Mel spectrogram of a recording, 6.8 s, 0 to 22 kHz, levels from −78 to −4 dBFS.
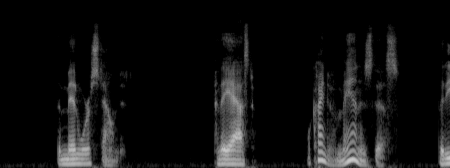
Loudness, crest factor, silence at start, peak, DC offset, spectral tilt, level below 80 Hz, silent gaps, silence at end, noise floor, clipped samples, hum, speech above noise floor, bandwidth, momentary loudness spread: -29 LUFS; 22 dB; 0.85 s; -8 dBFS; under 0.1%; -5.5 dB/octave; -58 dBFS; none; 0 s; -71 dBFS; under 0.1%; none; 42 dB; 15 kHz; 19 LU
